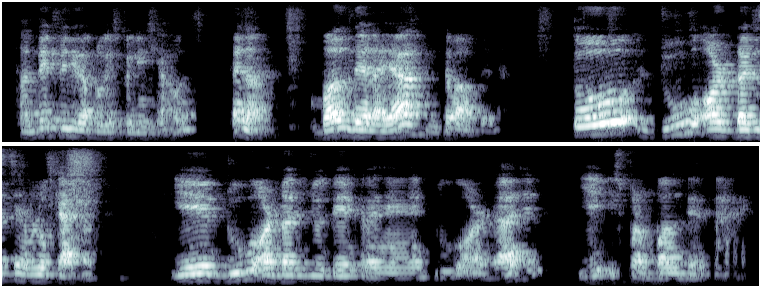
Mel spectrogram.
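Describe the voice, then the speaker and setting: A man's voice: medium pitch, fairly bright tone. A man gives a grammar lesson, asking questions and answering them himself as he drills each term. He sounds set back from the mic. The room is echoey and the audio dull. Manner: repeats key terms, slow and emphatic, asks and answers himself. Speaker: English grammar teacher. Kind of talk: classroom lesson explaining grammar. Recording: roomy, distant, dull lo-fi sound.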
